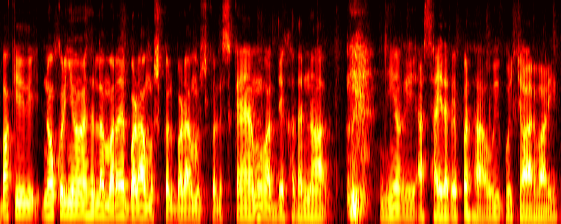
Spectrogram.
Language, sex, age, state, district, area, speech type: Dogri, male, 30-45, Jammu and Kashmir, Udhampur, rural, spontaneous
